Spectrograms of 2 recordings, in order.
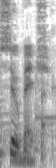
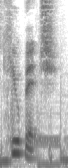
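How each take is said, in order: First: The name begins with a soft S sound. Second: The name begins with a hard K sound. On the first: This is how everybody says the name. The speaker calls it wrong. "Why would you make that a soft C?" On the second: This follows the spelling of the name. The speaker calls it right. "it's Cupich"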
